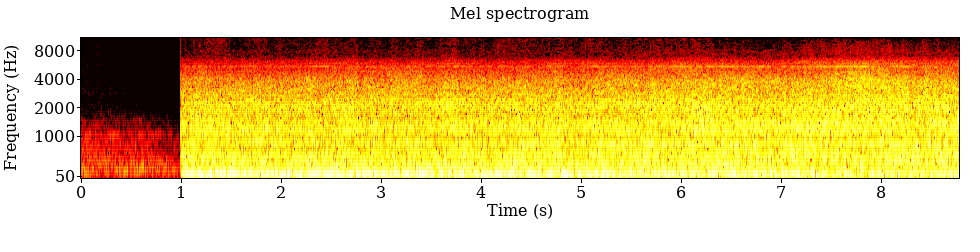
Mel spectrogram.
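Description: A jet airliner thunders loudly down a runway.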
